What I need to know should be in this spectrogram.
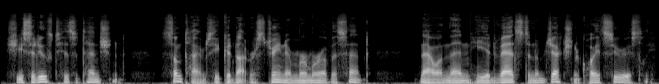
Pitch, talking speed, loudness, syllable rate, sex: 90 Hz, 200 wpm, -21 LUFS, 7.0 syllables/s, male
